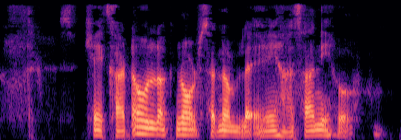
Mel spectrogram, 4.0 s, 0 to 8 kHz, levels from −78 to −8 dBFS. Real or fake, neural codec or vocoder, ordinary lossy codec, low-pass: fake; codec, 24 kHz, 0.9 kbps, WavTokenizer, small release; MP3, 32 kbps; 7.2 kHz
